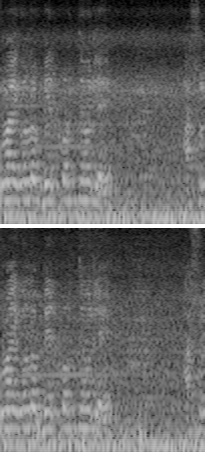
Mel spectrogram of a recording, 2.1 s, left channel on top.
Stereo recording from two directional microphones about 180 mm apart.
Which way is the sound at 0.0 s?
20° right (ahead or behind).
